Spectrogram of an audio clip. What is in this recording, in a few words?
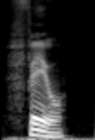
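ugly, spanish, male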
